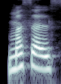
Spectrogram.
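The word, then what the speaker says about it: muscles: पर सी साइलेंट है science मसल्स seizures seen in सब में क्या है इन सब में एस के बाद हमारा सी आ रहा है तो सी यहां पर क्या हो रहा है सी यहां पर हमारा साइलेंट हो रहा है अगला रूल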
